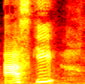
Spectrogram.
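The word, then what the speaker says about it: ASCII: Aski. ASI. My brain can't allow that word. Asky.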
